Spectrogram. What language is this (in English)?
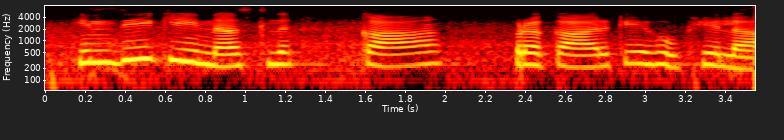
Bhojpuri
